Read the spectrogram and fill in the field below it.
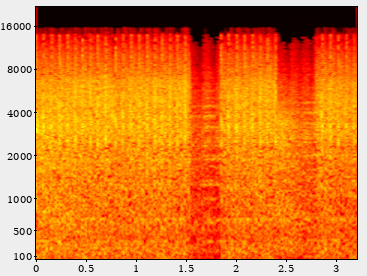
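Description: A machine gun fire sound effect, one dense continuous roar of rapid shots with two brief dips, loud and close throughout.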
